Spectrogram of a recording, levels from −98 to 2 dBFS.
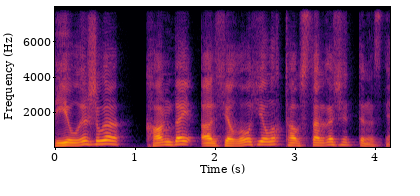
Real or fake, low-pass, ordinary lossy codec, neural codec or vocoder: fake; none; none; codec, 16 kHz, 0.5 kbps, FunCodec, trained on Chinese and English, 25 frames a second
